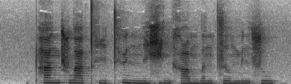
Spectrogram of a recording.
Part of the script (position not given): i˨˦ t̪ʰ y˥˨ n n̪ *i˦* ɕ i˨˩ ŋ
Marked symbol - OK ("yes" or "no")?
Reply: no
